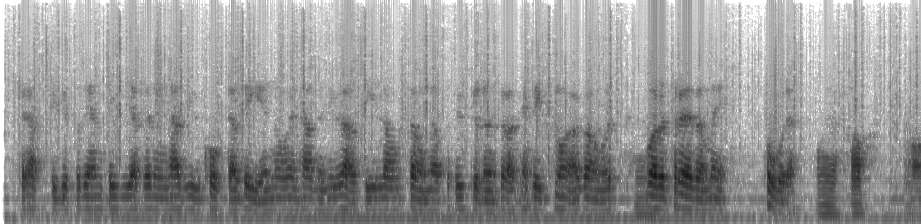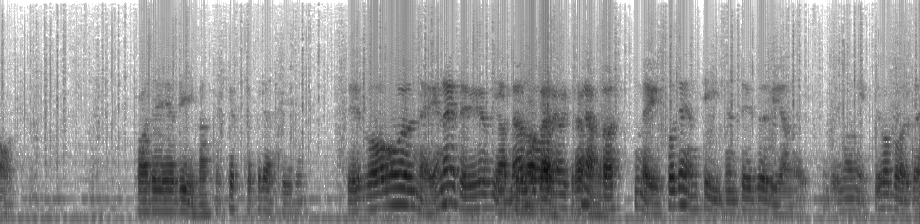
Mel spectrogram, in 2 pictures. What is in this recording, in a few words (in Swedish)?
Värö HALL, dialekter; Folkminnen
